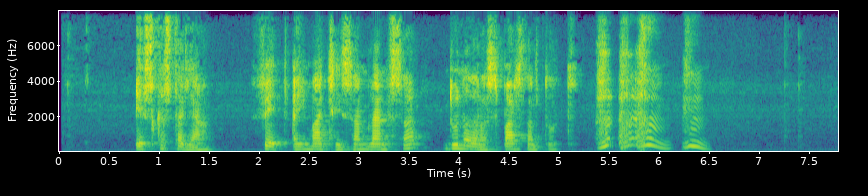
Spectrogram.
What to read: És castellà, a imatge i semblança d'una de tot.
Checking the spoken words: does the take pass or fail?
fail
